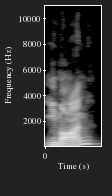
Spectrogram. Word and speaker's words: Imane: would okay i know in english the easiest way to pronounce it is iman but the way that i like it the most is like in french which is like Iman that's too hard for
